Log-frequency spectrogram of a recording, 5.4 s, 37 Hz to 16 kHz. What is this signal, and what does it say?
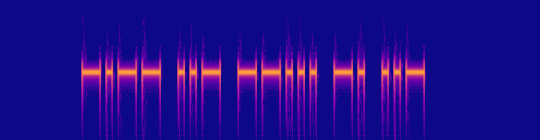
Morse code, heard as a keyed tone, about 20 wpm, 700 Hz. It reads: YU7NU
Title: DXCC-100 Call Signs - 5 Characters - 20wpm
